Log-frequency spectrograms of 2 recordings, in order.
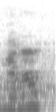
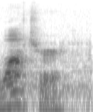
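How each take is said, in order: First: The middle consonant sounds like a soft D. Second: The middle consonant is a crisp T sound. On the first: The speaker calls it wrong. "not water" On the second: The speaker calls it right. "I should be saying water"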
